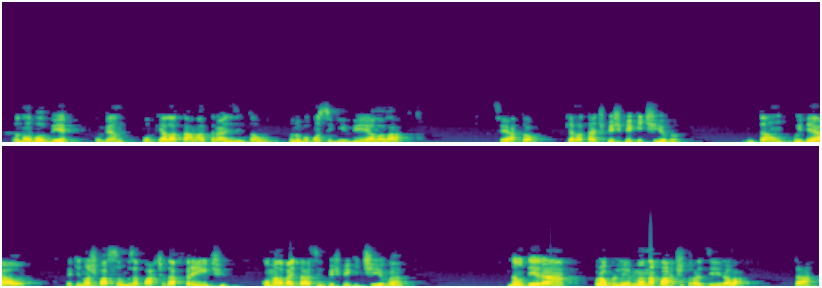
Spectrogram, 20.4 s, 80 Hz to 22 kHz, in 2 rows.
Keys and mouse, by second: 0.2-2.4 middle drag, 5.7 KP_1, 14.0-20.4 middle drag.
